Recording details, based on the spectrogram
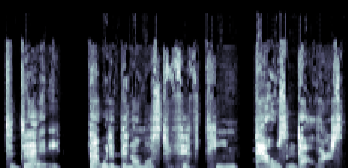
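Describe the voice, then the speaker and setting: A woman reading a scripted story for children in a measured, expressive storyteller's delivery. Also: a bass voice, husky, no echo. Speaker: podcast narrator. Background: music under the voice.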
